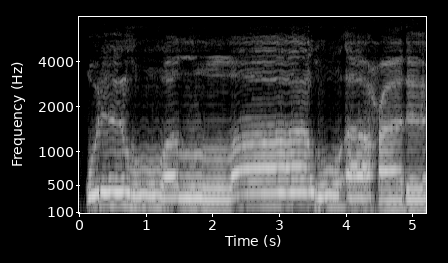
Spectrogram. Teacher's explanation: جب وقف کریں گے تو دونوں پیش کو سائلنٹ کر دیں گے اور دال کی آواز کو آدھا پڑھا جائے گا اور قلقلہ کیا جائے گا۔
